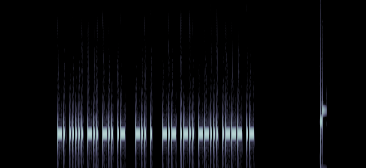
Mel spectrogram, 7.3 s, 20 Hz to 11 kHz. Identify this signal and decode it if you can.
Morse code, heard as a keyed tone, about 37 wpm, 700 Hz. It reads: N5DDA DE KL7JA
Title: USA Callsign DE Callsign - 5 Characters - 40wpm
